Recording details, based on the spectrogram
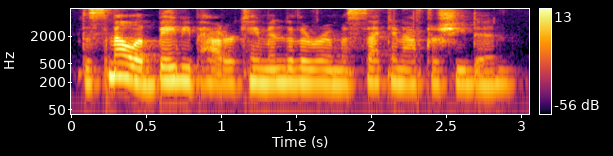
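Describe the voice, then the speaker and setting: A woman with a mid-pitched voice narrates a story as a read-aloud. Her reading is expressive and follows the text closely. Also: fast. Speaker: reader of a weekly read-aloud.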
